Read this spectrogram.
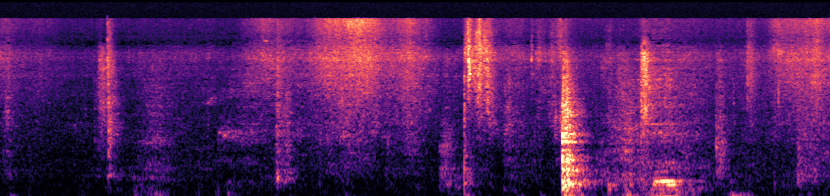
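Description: A robe rustles as a man gets up and moves about.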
